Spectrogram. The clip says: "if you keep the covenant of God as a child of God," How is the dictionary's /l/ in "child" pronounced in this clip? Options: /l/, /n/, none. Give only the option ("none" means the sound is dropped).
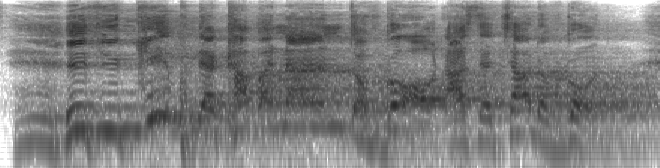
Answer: /l/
